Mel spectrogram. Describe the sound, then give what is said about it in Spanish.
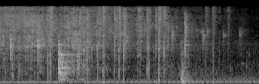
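Olive oil sizzles in a frying pan as risotto for two is started, a loud crackling fry broken by a few sharp stirring scrapes and pops. “Bueno, vamos a hacer un risotto para dos personas. Aceite de oliva en la sartén.”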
